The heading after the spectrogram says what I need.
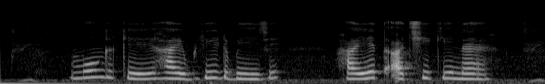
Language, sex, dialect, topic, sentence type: Maithili, female, Southern/Standard, agriculture, question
